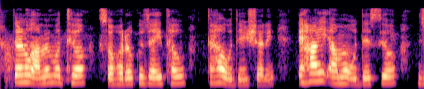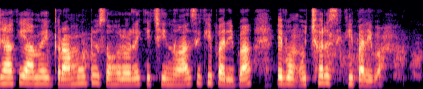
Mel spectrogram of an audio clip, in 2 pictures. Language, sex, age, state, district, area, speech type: Odia, female, 30-45, Odisha, Koraput, urban, spontaneous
